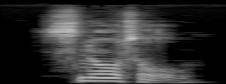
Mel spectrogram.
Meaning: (verb) To give a hearty laugh that is punctuated by a snort on the inhale; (noun) A hearty laugh that is punctuated by a snort on the inhale
- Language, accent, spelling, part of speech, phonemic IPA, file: English, Australia, snortle, verb / noun, /ˈsnɔɹtəl/, En-au-snortle.ogg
